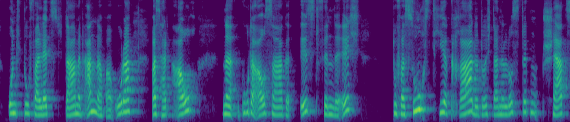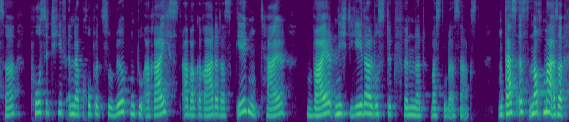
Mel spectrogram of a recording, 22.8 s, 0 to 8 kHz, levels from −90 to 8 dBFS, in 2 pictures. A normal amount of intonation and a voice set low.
No: average, 3.9 semitones; high, 205 Hz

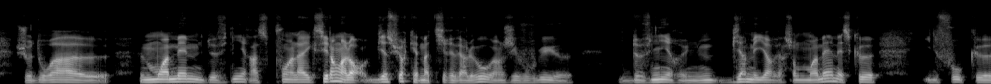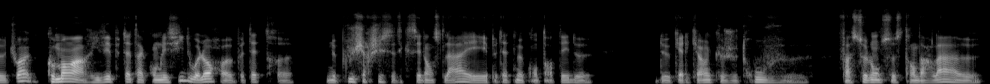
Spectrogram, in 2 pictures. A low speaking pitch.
Yes: low, 105 Hz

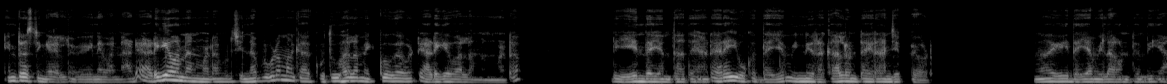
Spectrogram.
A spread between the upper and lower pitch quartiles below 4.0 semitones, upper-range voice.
No: average, 3.3 semitones; low, 125 Hz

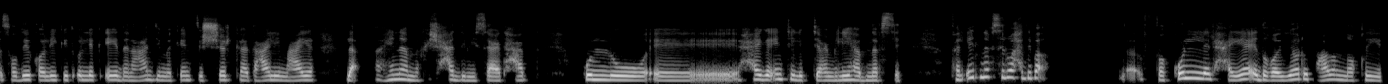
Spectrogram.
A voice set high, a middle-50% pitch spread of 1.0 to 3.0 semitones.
Yes: high, 200 Hz; narrow, 2.6 semitones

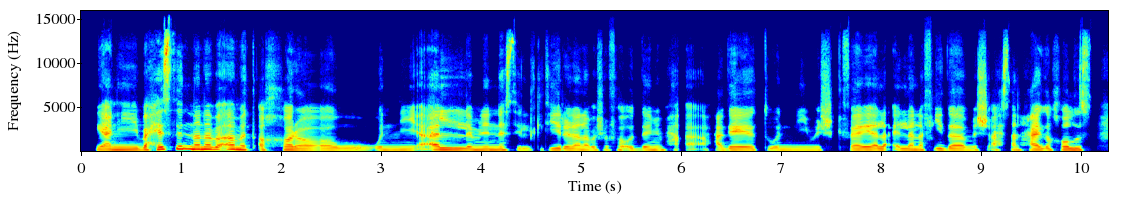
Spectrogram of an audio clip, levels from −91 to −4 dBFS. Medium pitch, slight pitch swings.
Yes: medium, 175 Hz; narrow, 1.5 semitones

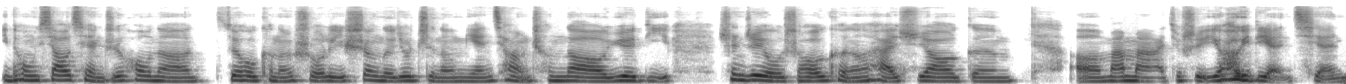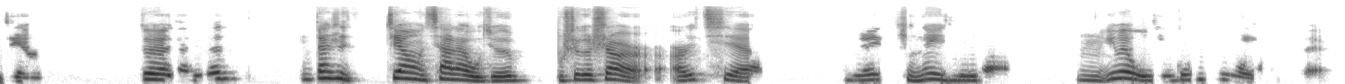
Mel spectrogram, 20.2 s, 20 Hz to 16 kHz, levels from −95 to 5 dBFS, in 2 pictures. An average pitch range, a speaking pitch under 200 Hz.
Yes: average, 3.7 semitones; high, 190 Hz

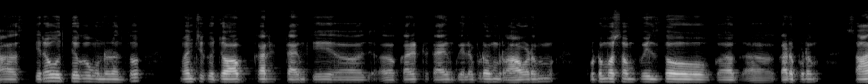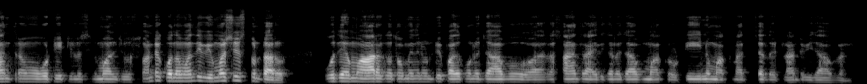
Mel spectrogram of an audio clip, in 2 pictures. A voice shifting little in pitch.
Yes: narrow, 2.1 semitones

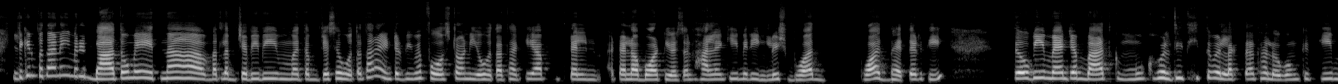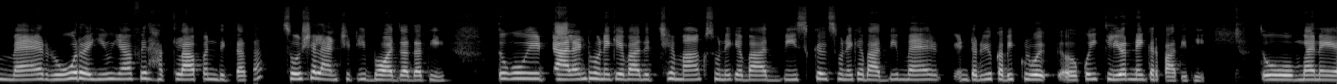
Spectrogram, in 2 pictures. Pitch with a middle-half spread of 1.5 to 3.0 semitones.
Yes: narrow, 2.5 semitones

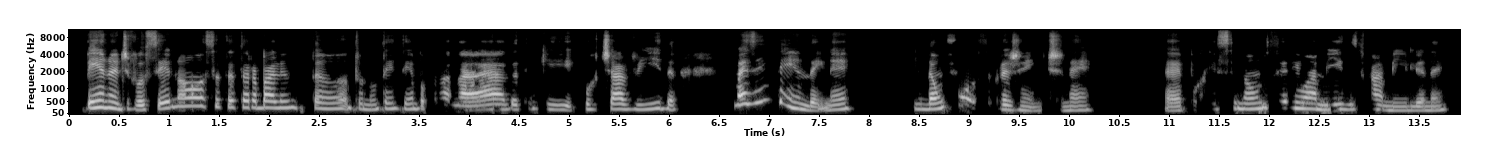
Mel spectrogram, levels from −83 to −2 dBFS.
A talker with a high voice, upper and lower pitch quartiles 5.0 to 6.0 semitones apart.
Yes: high, 205 Hz; average, 5.3 semitones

